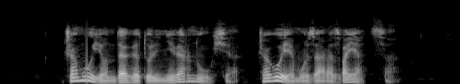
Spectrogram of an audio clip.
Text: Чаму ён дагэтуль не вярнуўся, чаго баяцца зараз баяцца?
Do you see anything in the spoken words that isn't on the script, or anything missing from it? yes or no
yes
